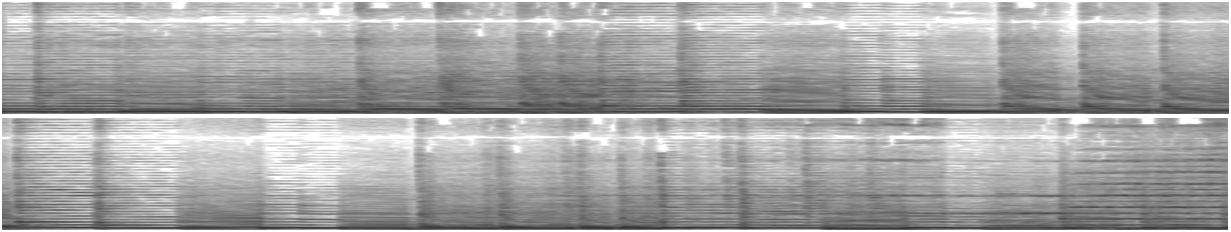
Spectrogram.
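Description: Dub music played loud through a sound system: a deep bassline that drops out and comes back several times under plucked melodic notes.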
